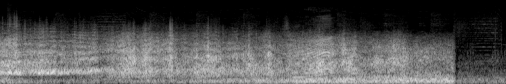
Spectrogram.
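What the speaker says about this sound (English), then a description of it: "There's planes all over the place up here." Military airplanes fly overhead near Area 51 on a Nevada desert highway. A loud, broad jet roar sweeps past, cutting off abruptly near the end, with a voice heard at times.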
